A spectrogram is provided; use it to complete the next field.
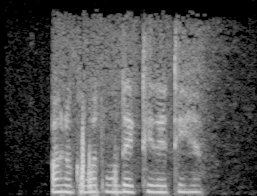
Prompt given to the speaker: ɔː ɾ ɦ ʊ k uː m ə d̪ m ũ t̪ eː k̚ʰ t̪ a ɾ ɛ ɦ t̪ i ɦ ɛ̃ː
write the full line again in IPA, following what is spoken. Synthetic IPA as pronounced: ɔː ɾ ɦ ʊ k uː m ə t̪ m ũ d̪ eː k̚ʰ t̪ i ɾ ɛ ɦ t̪ i ɦ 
